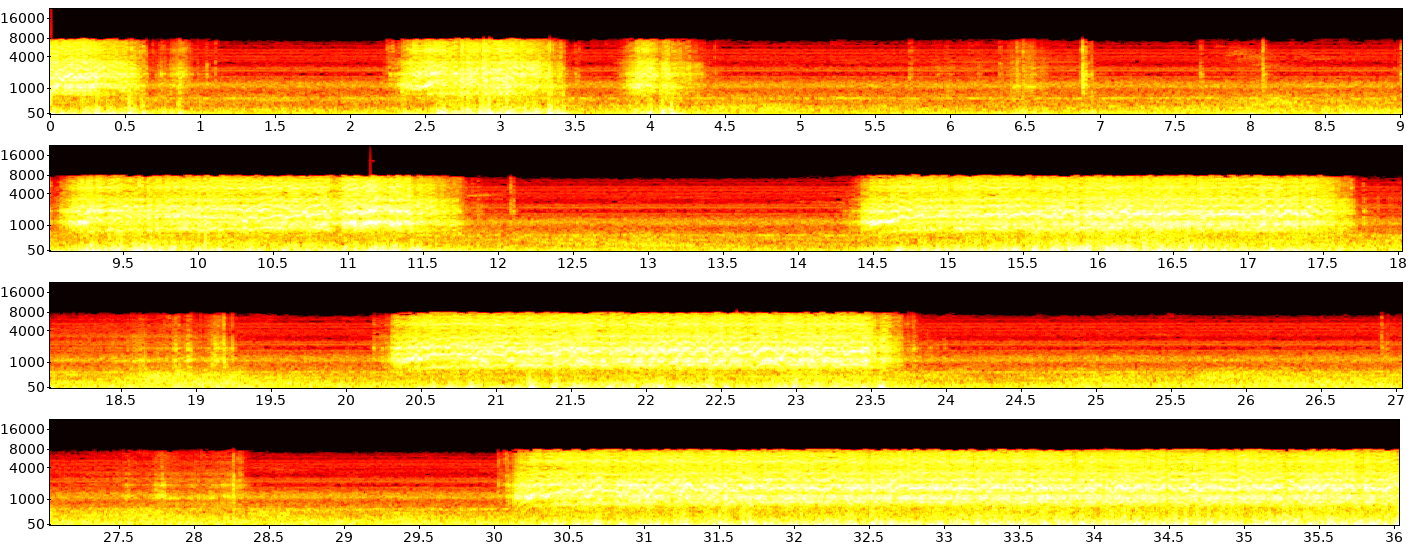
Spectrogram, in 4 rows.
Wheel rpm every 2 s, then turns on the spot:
50, 80, 10, 0, 30, 170, 10, 130, 180, 10, 140, 210, 0, 0, 0, 150, 230, 230.
0-2 12-14 18-20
